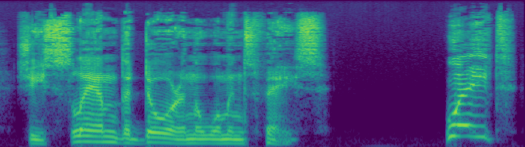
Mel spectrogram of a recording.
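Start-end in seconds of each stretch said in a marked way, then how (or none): 3.0-3.5 high pleading shout; desperate cry. A narrator's reading. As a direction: call out before the door shuts. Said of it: "Gertrude cried".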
